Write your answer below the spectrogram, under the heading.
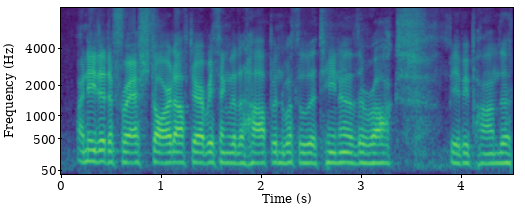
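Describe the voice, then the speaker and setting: A man speaks with a Northern Irish accent at a very fast pace. Noticeable background noise is present. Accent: regional Northern Irish. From Northern Ireland, Belfast. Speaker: stand-up comedian. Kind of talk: stand-up. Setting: comedy club stage with audience.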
